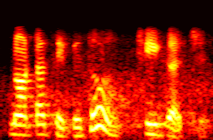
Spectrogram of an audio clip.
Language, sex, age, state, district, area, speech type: Bengali, female, 30-45, West Bengal, Kolkata, urban, conversation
